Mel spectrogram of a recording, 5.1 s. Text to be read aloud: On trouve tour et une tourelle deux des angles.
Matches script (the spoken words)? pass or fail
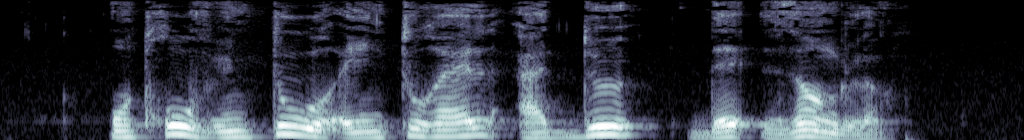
fail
